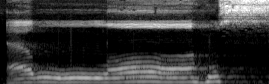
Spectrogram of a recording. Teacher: Hus sadnya tebal dan dia mengalirkan nafas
